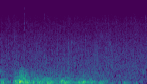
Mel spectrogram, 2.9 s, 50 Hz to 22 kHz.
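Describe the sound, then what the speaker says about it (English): Heavy rain in the video game ArmA 3 roars in a dense, low wash with rumbling undertones, steady and loud throughout, no voices. "The rain is pretty fucking loud"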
